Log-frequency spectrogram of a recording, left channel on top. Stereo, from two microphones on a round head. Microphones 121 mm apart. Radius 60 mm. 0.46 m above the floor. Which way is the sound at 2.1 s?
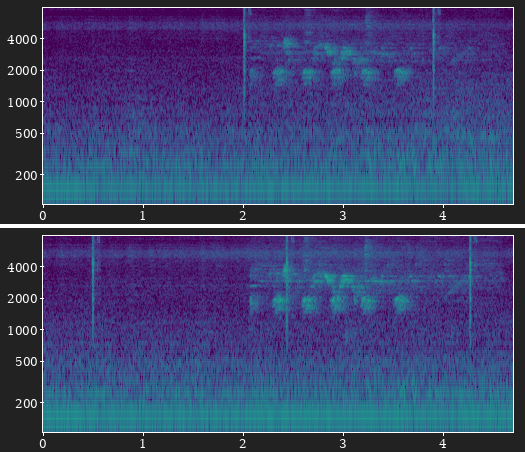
70° right (ahead or behind).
